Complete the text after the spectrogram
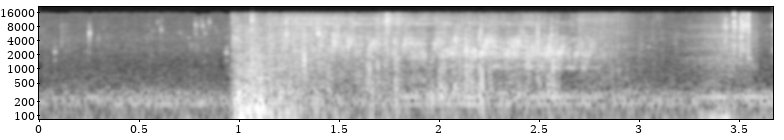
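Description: A small glass vial flies through the air with a whoosh.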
